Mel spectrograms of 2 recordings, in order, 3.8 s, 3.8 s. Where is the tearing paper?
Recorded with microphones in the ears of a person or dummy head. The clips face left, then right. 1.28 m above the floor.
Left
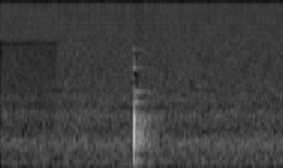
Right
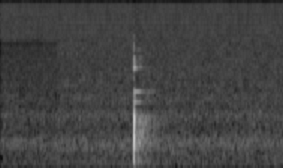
I don't hear tearing paper.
